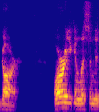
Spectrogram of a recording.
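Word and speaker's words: γάρ: form and the transliterated if you wanted to try to pronounce that how would you pronounce it you transl pronounce that gar or you can listen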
